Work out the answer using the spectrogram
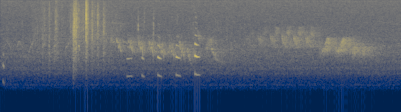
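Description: Birds calling: a quick series of five or six short, evenly spaced notes about two seconds in, then a higher chattering call near the end. A few sharp clicks come just before the first series.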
